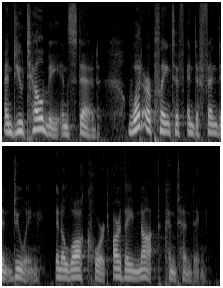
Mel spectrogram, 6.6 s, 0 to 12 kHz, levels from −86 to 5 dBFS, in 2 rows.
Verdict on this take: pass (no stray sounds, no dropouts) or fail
pass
